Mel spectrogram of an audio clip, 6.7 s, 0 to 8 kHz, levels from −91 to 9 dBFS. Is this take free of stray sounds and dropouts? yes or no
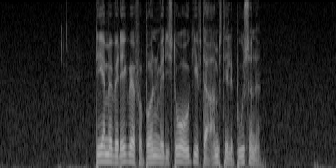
yes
